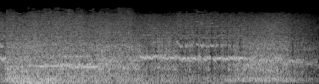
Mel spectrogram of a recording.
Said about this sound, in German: Der Actionfilm ist brillant inszeniert und die Verfolgungsjagd, in der Gene Hackman im Auto gnadenlos die Hochbahn verfolgt, in der ein Killer fährt, gehört zu den Höhepunkten der Filmgeschichte.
